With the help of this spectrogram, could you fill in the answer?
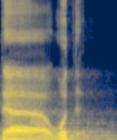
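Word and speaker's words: داود: wawunya dicuri oleh Amr jadi tulisan Daud dalam bahasa Arab itu Dal Alif wau Dal tulisannya Dawud wuya pendek tapi dibaca panjang dawudu enggak ada wawunya Harusnya kalau wunya dibaca panjang harus ada Waw sukun Ya kan karena dah bertemu wa sukun jadi Mad thii jadi orang mengucap Daud meskipun tulisan wunya pendek enggak ada ww sukunnya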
